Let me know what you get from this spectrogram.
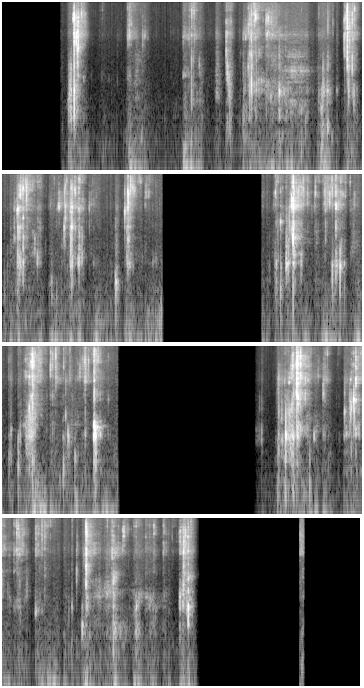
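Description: Close-miked chewing and biting of roti with chicken masala curry, in three bouts of clicky, crunchy mouth sounds separated by silent pauses.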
